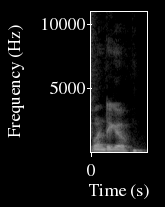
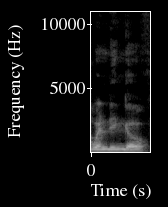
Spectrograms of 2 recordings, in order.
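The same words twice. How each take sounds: First: No extra n sound comes before the g. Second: An extra n sound comes before the g. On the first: The speaker calls it right. "But it's Wendigo" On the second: The speaker calls it wrong. "I just added that extra N out of nowhere"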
